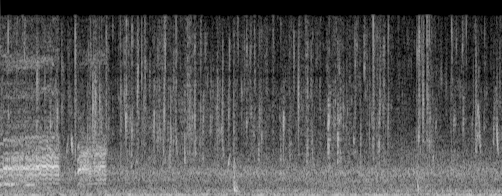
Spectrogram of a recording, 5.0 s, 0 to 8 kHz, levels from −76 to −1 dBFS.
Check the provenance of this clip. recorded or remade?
recorded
